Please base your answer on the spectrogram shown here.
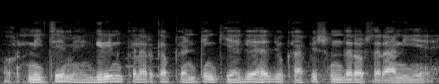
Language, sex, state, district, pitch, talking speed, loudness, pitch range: Hindi, male, Punjab, Pathankot, 115 Hz, 220 wpm, -17 LUFS, 110-120 Hz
